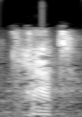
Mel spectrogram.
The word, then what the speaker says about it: khat: a plant uh that's called a cat plant and that's called spelled khat and the uh ingredients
